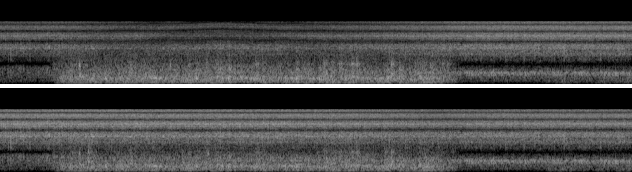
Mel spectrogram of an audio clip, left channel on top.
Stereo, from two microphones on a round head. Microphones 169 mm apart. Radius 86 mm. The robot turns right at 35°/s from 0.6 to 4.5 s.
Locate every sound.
0.0 s running water: 140° right; by 6.3 s straight ahead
